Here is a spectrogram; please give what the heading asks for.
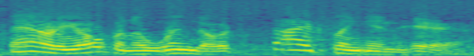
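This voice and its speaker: Man as harried 1940s radio father, whiny and put-upon, lively swooping delivery, tinny hissy recording. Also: mid-range voice, fairly quick, close to an everyday voice. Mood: complaining. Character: harried middle-aged father Fred, grumbling. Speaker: radio actor. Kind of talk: 1940s radio comedy acting. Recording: tinny old 1940s radio transcription with hiss.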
